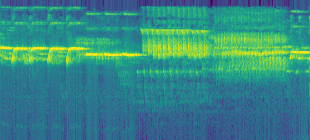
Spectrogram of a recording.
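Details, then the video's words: Canary singing as a lure recording: sustained whistled notes and rolling buzzy trills blend into a continuous high warble, slightly smeared with a faint low background hum. "Ampuh. !!! cocok untuk pancingan Burung Kenari bahan"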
